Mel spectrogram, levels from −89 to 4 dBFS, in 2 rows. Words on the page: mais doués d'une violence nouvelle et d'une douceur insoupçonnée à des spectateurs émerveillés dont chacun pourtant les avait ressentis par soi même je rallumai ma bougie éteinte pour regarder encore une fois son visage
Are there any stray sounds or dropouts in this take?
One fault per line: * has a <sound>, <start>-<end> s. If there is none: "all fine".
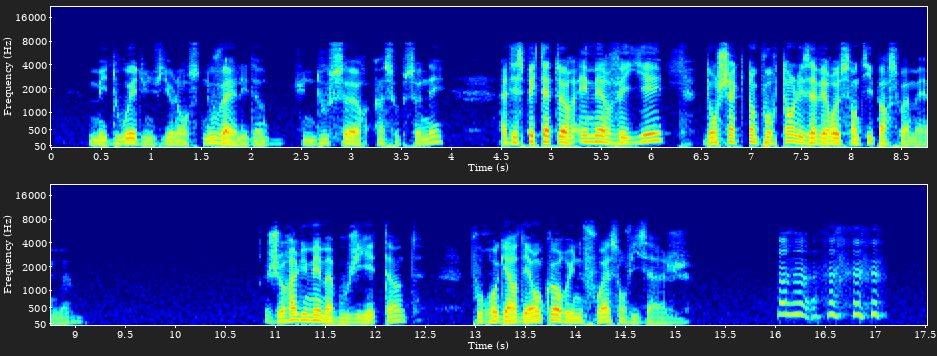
* has a dropout, 6.9-7.0 s
* has a laugh, 16.0-17.1 s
